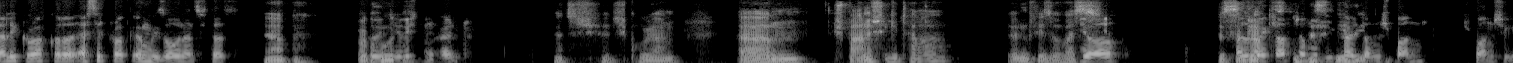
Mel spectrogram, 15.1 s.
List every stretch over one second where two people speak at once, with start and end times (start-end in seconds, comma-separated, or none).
12.3-13.8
